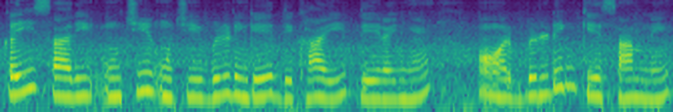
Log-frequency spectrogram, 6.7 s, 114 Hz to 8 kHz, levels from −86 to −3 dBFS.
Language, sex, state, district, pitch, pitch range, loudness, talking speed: Hindi, female, Madhya Pradesh, Katni, 210 Hz, 200-225 Hz, -18 LUFS, 125 wpm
